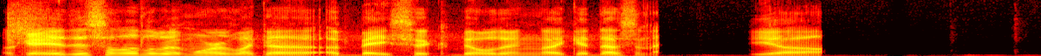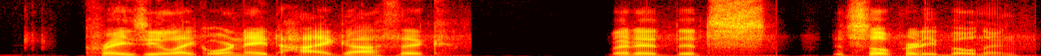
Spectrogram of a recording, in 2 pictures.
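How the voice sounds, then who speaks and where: A man's voice: on the low side, lively intonation, normal speed, long pauses, fairly bright tone. A man in a casual voice chat, explaining his building project hesitantly with many filler words.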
